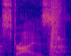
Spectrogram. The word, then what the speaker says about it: Stries: Oh, and this person taught us how to pronounce the name. It rhymes with fries. Yeah, Stries.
